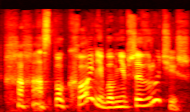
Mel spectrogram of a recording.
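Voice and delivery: loud, high, slow acted chuckle; laughing. A narrator's reading. Grandfather nearly knocked over by the hug, laughing. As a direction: laugh through it as a jolly grandfather. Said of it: "roześmiał się starszy pan".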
